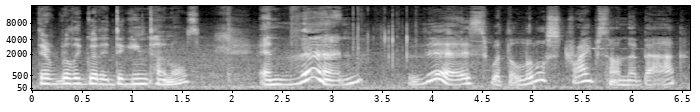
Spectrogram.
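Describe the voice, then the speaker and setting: A woman teacher doing an interactive read-aloud for children outdoors, expressive, asking questions and pausing for answers. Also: on the low side, vocal fry. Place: outdoors in a back garden. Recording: faint outdoor background noise.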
